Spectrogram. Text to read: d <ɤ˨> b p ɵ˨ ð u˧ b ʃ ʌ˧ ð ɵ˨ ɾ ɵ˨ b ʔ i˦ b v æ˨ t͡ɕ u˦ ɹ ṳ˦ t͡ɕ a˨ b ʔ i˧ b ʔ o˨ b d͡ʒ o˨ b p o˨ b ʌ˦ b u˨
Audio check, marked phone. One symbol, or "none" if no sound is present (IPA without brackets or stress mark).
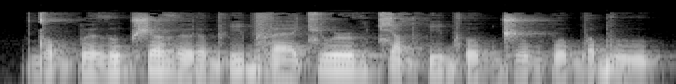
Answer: ɔ˨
